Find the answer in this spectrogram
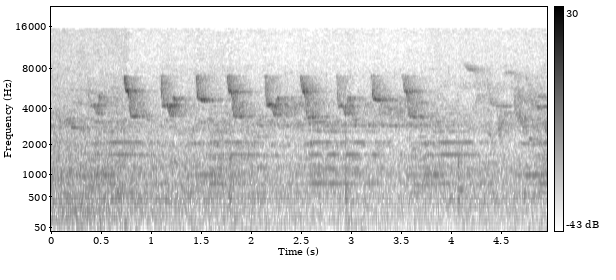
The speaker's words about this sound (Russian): Теперь направьте внимание на пение птиц.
